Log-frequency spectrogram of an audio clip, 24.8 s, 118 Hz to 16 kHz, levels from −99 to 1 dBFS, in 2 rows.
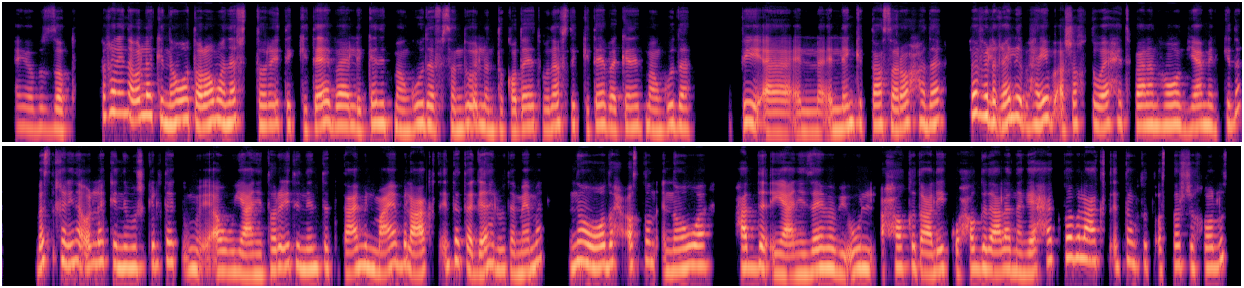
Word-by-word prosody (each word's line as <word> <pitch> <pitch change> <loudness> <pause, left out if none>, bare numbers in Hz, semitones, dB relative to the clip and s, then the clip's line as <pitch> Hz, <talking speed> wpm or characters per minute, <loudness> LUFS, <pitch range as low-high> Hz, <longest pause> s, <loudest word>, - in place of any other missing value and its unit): أيوه 200 -1 -7
بالضبط، 190 -1 -4 0.3
فخلّيني 330 -2 +1
أقول 255 +4 +4
لك 305 -3 +2
إن 230 - +4
هو 250 +4 +5
طالما 235 0 +4
نفْس 240 +1 +3
طريقة 220 0 -2
الكتابة 210 +1 +1
اللي 205 -3 -1
كانت 225 +2 -1
موجودة 210 +4 +1
في 205 0 -9
صندوق 200 +1 -1
الأنتقادات، 195 0 -2
ونفْس 215 +3 -2
الكتابة 215 0 -2
كانت 200 +2 -4
موجودة 195 +1 -2 0.5
في 230 -5 0 0.3
ال 175 0 -5 0.2
الLink 225 +3 0
بتاع 220 -1 0
صراحة 220 +3 0
ده، 235 +3 +1 0.3
ففي 315 -2 +6
الغالب 245 -1 +3
هيبقى 240 +6 +2
شخص 225 +1 -5
واحد 220 +2 0
فعلًا 215 0 +2
هو 215 +1 +3
بيعمل 205 +1 -1
كده، 225 - -4 0.4
بس 270 +3 +1
خلّيني 270 -1 0
أقول 255 - 0
لك 275 -1 -2
إن 230 -1 +3
مشكلتك 245 +4 -1
م 220 -1 -1
أو 200 0 -1
يعني 185 -1 +1
طريقة 230 +5 -1
إن 220 - +2
أنت 225 +1 +1
تتعامل 215 +1 0
معاه، 190 +5 +1
بالعكس 215 -6 +1
أنت 250 +4 -3
تجاهله 215 -1 0
تمامًا، 200 +7 -2 0.3
إن 250 - +2
هو 250 -4 +5
واضح 250 +1 +2
أصلًا 255 +2 -2
إن 205 - -3
هو 245 +3 +4 0.3
حد 225 +1 +2
يعني 185 0 0
زي 210 +3 +3
ما 225 - +5
بيقول 215 +2 0
حاقد 230 -1 -2
عليك 200 +2 0
وحاقد 220 +2 -1
على 200 +2 +3
نجاحك، 205 +8 -2
فبالعكس 305 -3 +3
أنت 235 +4 -6
ما 265 -3 -3
تتأثّرش 245 0 -6
خالص، 230 +7 -2
220 Hz, 180 wpm, -22 LUFS, 200-240 Hz, 0.5 s, ففي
